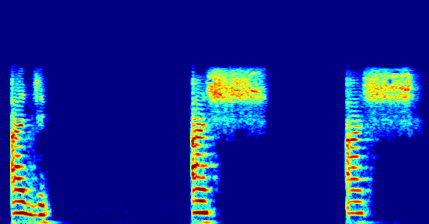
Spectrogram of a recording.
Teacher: Your tongue is touching, the middle part of tongue is touching the roof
